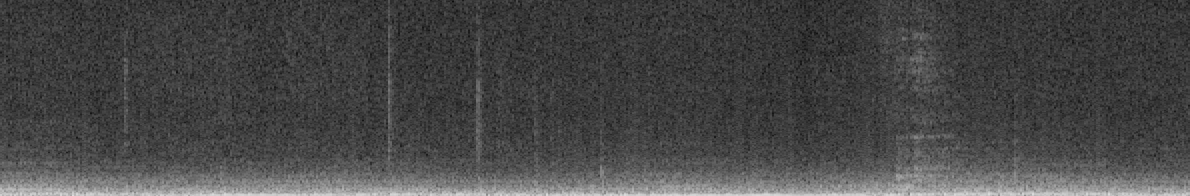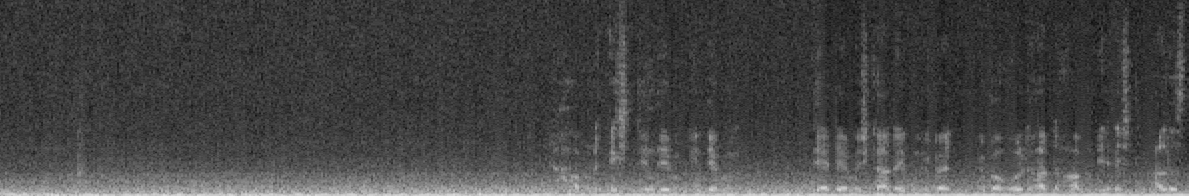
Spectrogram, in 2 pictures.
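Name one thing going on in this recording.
A truck engine hums low and steady from inside the cab.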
